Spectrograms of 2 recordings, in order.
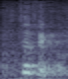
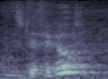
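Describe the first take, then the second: First: The pitch falls at the end. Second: The pitch rises at the end.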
